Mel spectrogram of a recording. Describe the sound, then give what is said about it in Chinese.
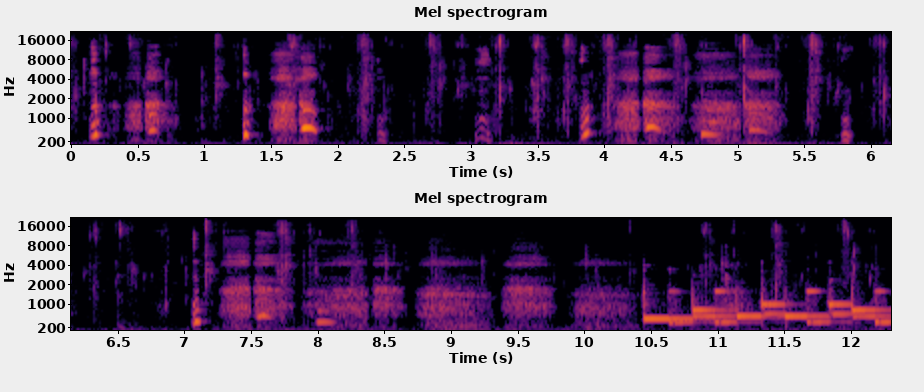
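A phone ringtone starts near the end as the woman's husband calls, a loud repeating melodic tune of bright electronic notes stepping up and down, following a stretch of breathy, moaning vocal sounds. “是我老公给我打电话来了。”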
